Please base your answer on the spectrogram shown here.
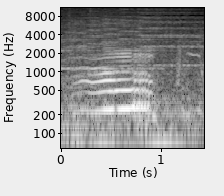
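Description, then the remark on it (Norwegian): Chewbacca's roar from the film Solo: A Star Wars Story: a single drawn-out growling, throaty howl with a rising then falling pitch, loud and alone, lasting about a second before fading. “Den musikken der og Chewbacca-lydene gjør jo at du automatisk trekkes inn i Star Wars-universet.”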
